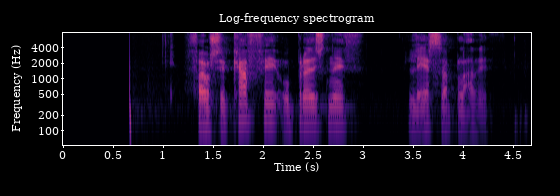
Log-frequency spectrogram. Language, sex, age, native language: Icelandic, male, 20-29, Icelandic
